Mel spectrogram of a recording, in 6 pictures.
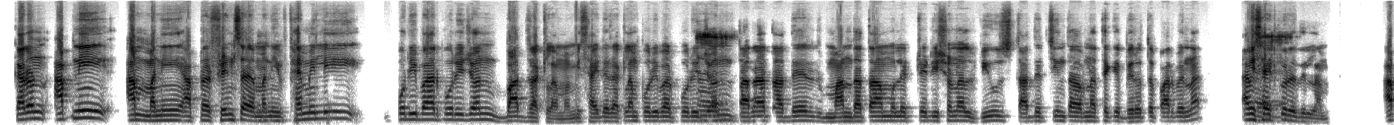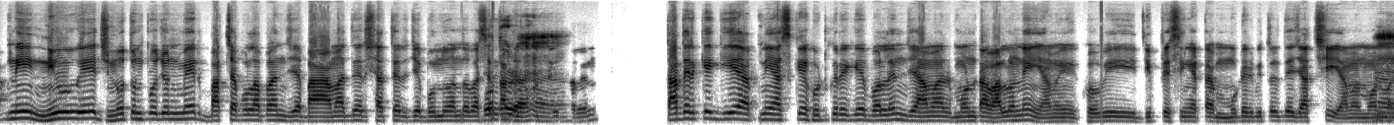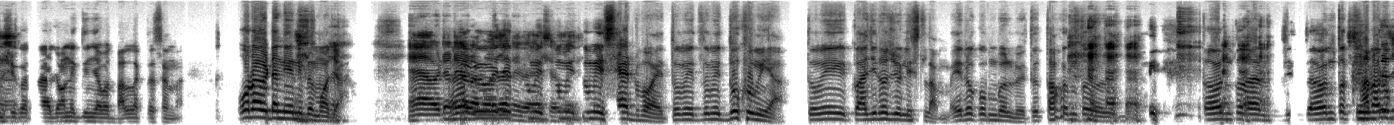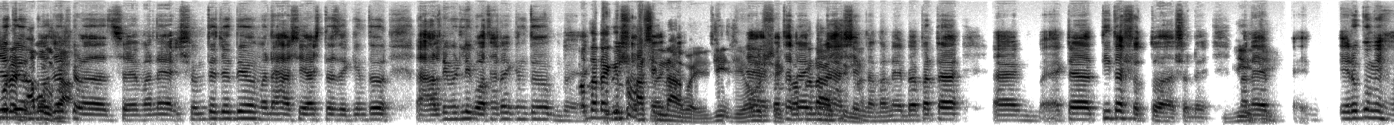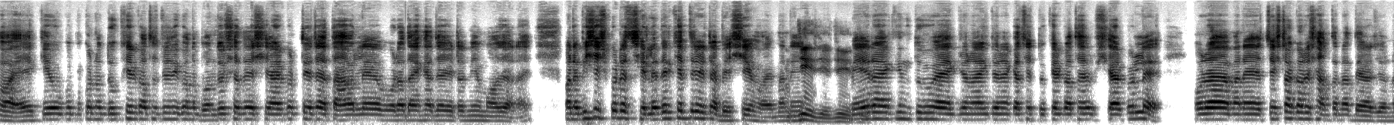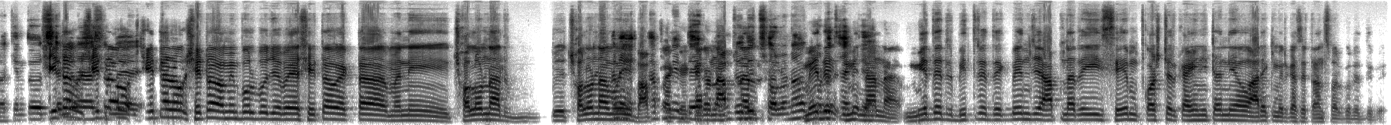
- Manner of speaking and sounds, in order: in English: "ট্র্যাডিশনাল ভিউস"; in English: "নিউ এজ"; chuckle; laugh
- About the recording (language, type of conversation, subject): Bengali, unstructured, কেন কিছু মানুষ মানসিক রোগ নিয়ে কথা বলতে লজ্জা বোধ করে?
